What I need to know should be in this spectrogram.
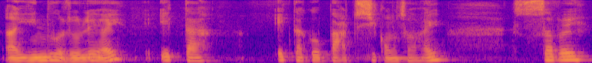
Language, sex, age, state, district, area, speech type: Nepali, male, 30-45, West Bengal, Jalpaiguri, rural, spontaneous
